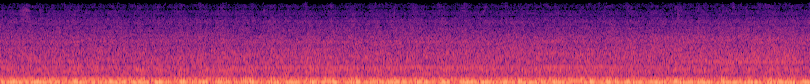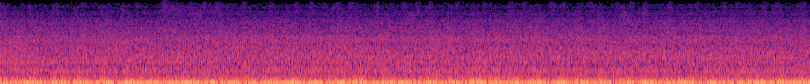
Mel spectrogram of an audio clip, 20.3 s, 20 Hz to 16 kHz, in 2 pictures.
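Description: Turbocharged SN95 Ford Mustang's engine idling steadily, a low even rumble that holds unchanged throughout.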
